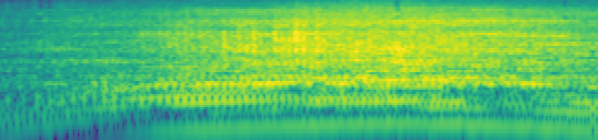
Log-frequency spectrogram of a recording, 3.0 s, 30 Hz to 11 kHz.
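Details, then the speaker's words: Citroën 2CV with a worn, hastily assembled air-cooled twin, on a long road trip: a loud, droning, resonant boom over a steady pulse while driving; owner suspects the engine cowling, unconfirmed. "yeah there's something in there i don't know what it is it sounds like it could almost be cowling related uh the cowling goes around the engine"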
